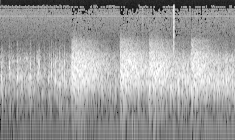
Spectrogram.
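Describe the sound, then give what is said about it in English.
Three loud gunshots crack out about a second apart as outlaws ambush a stagecoach and fire on its guard and driver, each shot leaving a long, harsh roar that lingers over a steady rumbling clatter. No voices are heard. “As Morgan grabbed his shotgun, Sax and Gloomy fired.”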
